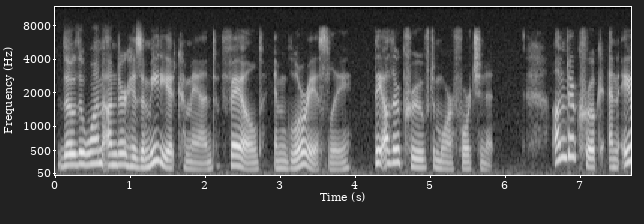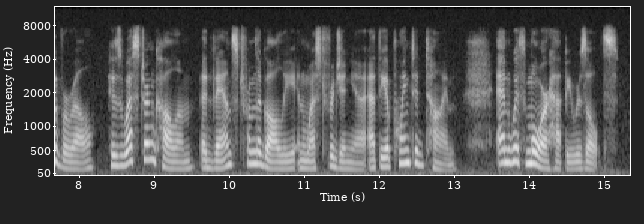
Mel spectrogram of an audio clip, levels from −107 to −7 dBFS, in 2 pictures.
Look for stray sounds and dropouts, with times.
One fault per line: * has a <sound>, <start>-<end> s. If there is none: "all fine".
all fine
